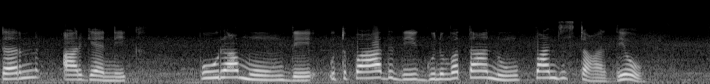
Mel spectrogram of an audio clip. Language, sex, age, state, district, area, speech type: Punjabi, female, 30-45, Punjab, Kapurthala, rural, read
